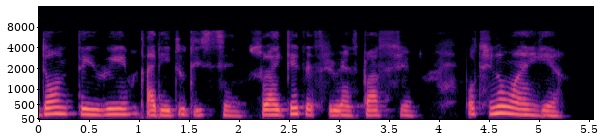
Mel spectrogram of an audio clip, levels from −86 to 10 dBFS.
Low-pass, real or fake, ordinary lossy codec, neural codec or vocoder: 7.2 kHz; fake; none; codec, 16 kHz, 2 kbps, FreqCodec, larger model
